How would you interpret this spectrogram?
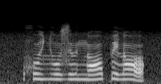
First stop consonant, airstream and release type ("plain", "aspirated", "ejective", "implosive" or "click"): plain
